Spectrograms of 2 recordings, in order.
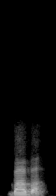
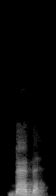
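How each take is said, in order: No difference in how they are said.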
